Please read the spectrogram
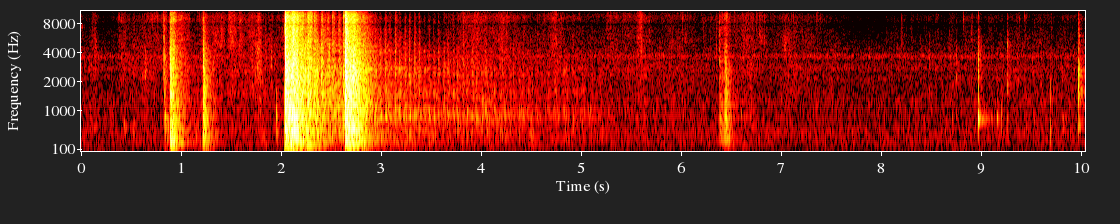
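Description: Plastic pitchers and containers knocked and set down on a metal worktop: a couple of light clunks, then two loud ones about two seconds in that ring on and fade away, and one more a few seconds later.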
